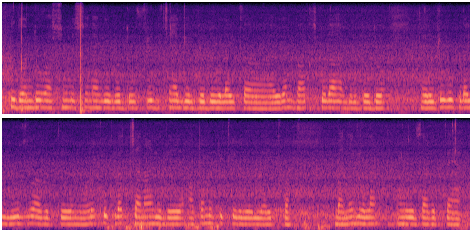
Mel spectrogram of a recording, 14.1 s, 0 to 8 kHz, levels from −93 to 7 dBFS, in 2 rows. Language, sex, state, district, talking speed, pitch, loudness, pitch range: Kannada, female, Karnataka, Mysore, 105 wpm, 175 Hz, -19 LUFS, 170-180 Hz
